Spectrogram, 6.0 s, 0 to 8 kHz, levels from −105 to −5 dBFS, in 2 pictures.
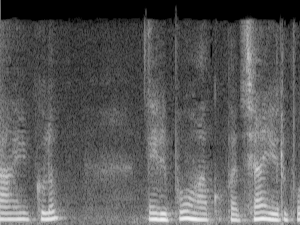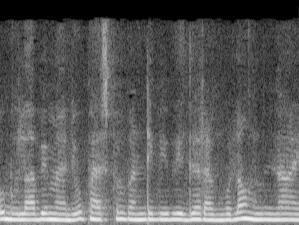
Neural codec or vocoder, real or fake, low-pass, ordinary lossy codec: codec, 16 kHz in and 24 kHz out, 0.8 kbps, FocalCodec, streaming, 65536 codes; fake; 7.2 kHz; AAC, 32 kbps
